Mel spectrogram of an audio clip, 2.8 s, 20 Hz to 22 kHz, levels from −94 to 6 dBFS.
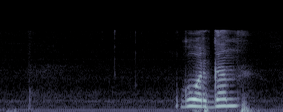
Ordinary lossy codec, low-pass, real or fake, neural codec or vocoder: AAC, 32 kbps; 7.2 kHz; real; none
